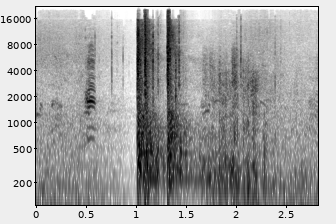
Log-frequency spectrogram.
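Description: A single loud, close shotgun blast during a goose hunt, followed by a second shot and reverberating echo, with faint goose honking and calling sounds just before.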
